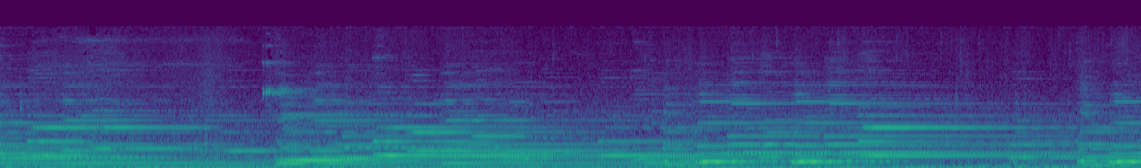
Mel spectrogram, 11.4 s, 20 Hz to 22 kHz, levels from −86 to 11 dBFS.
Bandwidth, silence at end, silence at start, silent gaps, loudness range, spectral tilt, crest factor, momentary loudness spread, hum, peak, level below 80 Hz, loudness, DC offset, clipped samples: 11.5 kHz; 0 s; 0 s; none; 2 LU; -8 dB/octave; 14 dB; 9 LU; none; -14 dBFS; -40 dBFS; -30 LUFS; under 0.1%; under 0.1%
